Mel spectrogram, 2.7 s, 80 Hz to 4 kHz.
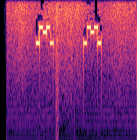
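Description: Five-tone selective call (ZVEI), heard as quick runs of five tones, tones of about 70 ms. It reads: 88008 88008
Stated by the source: ZVEI five-tone selective call received by SDR.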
